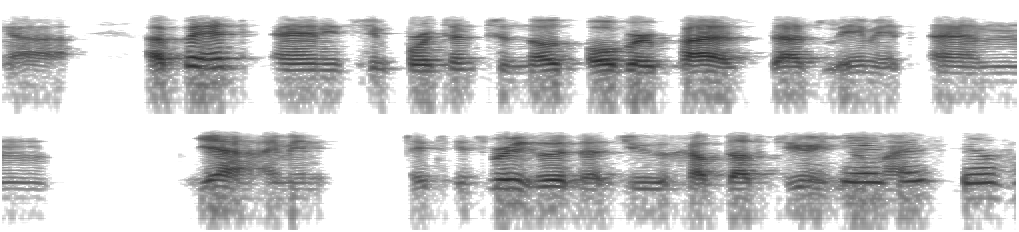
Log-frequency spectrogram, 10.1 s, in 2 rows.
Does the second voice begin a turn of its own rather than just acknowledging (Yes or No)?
Yes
